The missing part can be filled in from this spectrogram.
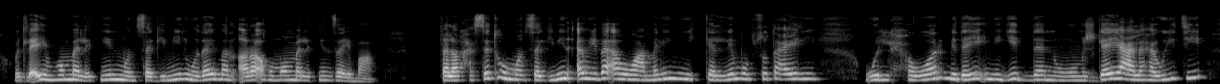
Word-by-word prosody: وتلاقيهم 230 - +2
هُم 225 0 +3
الاتنين 210 +3 0
منسجمين 190 +3 -1
ودايمًا 225 +1 0
آراءهم 205 +1 +1
هُم 205 0 -1
الاتنين 195 +1 -6
زي 180 -3 -2
بعض. 135 -4 -11 0.5
فلو 195 0 +5
حسيتهم 250 +7 -1
منسجمين 220 +5 0
أوي 265 0 +3
بقى 250 -2 +2
وعَمَّالين 235 +4 +1
يتكلموا 230 +2 -1
بصوت 250 +1 -7
عالي، 255 0 -1 0.5
والحوار 210 +5 -1
مضايقني 245 -1 +1
جدًا 215 -3 -3
ومش 190 -2 -6
جاي 250 +7 +4
على 225 -4 +4
هَويتي، 280 - -2
220 Hz, 130 wpm, -22 LUFS, 200-250 Hz, 0.5 s, فلو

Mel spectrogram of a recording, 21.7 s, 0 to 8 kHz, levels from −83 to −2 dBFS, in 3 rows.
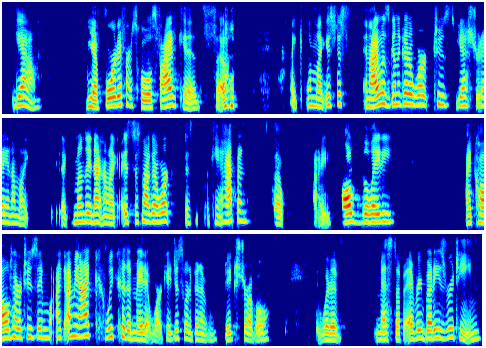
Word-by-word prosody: Yeah. 230 -6 0 0.8
We 215 - 0
have 190 -2 +4
4 225 +2 +6
different 240 -2 0
schools, 185 -4 0
5 230 +5 +5
kids, 165 -2 -5
so, 235 +2 0 0.8
like, - - -9
I'm, 230 -1 -3
like, 210 0 -1
it's 250 0 -3
just 280 0 -7 0.2
and 210 - -5
I 210 +4 +10
was 280 -5 +1
gonna 270 +1 -2
go 280 +1 +3
to 270 - +5
work 250 -1 -1
Tues 255 -3 -4
yesterday, 225 -1 -3
and 205 - -6
I'm, 195 - -7
like - - -8 0.4
like, - - -8
Monday 225 +2 -1
night, 215 -1 +4
I'm, 195 - -1
like, 185 -1 -2
"It's 220 - -3
just 220 +1 -10
not 230 -2 +4
gonna 225 -1 +2
work, 245 +1 0 0.2
It's 190 +1 -9
it - - -22
can't 205 -1 -7
happen," 245 +2 +1 0.4
so - - -2 0.4
I - - -7 0.2
called 215 0 +9
the 220 - +2
lady 225 +1 +2 1.1
I 200 - +1
called 215 +2 +4
her 240 -2 +1
Tuesday 235 -1 -4
mor 230 0 -7
Iike, 230 +1 -3
I 265 - +5
mean 275 -1 +2
I 285 +2 +7
c - - -27 0.2
we 250 +2 0
coulda 245 -5 -1
made 185 -1 +1
it - - -1
work, - - -7
it 185 -2 -4
just 215 0 -7
would've 195 -3 -5
been 185 -1 -4
a 160 - -8 0.3
big 175 +1 -5
struggle. 185 +2 -5 0.7
It - - -13
would've 175 -1 -1 0.5
messed 180 0 -4
up 175 - -5
everybody's 215 +1 0
routine. 220 -8 -5
220 Hz, 200 wpm, -25 LUFS, 195-240 Hz, 1.1 s, I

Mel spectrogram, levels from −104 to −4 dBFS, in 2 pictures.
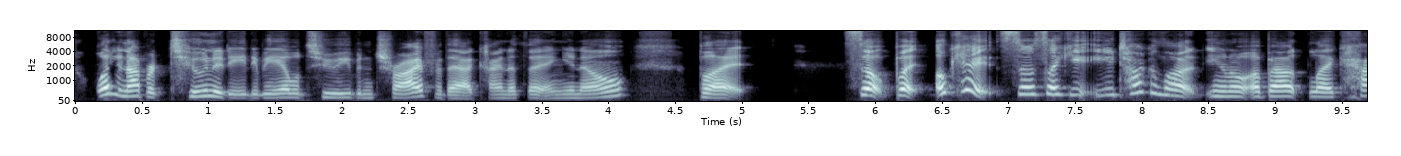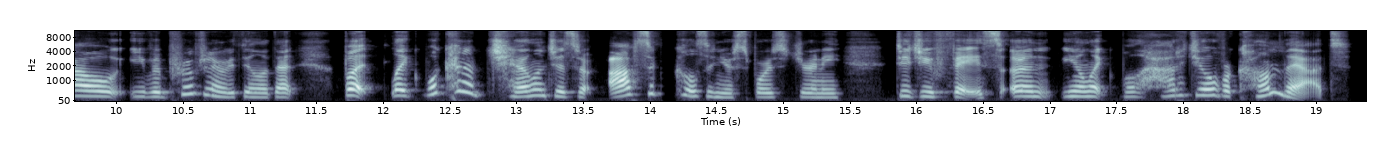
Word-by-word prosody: what 320 +4 +6
an 260 - -3
opportunity 230 -5 +1
to 170 - -8
be 180 +1 -5
able 190 0 -2
to 195 - -6
even 185 -2 -8
try 180 +6 +4
for 175 - -15
that 150 -3 -1
kinda 160 0 -6
thing, 165 -1 -6
you 175 - -9
know. 210 - -1 0.5
But - - +3 0.7
so 300 -2 +5
but 290 +2 +7
okay - - +4
so, 370 -8 +2
it's, 340 +1 -2
like, 325 0 +5
y 305 - 0
you 295 +3 -7
talk 395 +7 -1
a - - -5
lot 295 -7 +2
you 245 -1 -4
know, 235 -1 +1
about 240 +1 +5
like, 215 -1 0
how 245 -3 +2
you've 225 -1 -11
improved 340 - -6
and 285 - -5
everything 210 -1 -6
like 200 -1 -6
that, 205 -1 0 0.4
but, 285 - +6 0.2
like, 270 -2 +1
what 345 +5 -3
kinda 445 -4 -2
challenges 230 -1 +1
or - - -3 0.2
obstacles 315 -9 +3
in 220 - -10
your 195 -1 -8
sports 200 +1 -6
journey 190 -1 -8 0.4
did 245 -3 -2
you 230 -1 -1
face, 455 - 0
and, 235 -1 +1
you 240 +2 -5
know - - 0
like 230 - 0
well 220 0 -10
how 260 - -6
did 285 +2 -10
you 285 - -1
overcome 260 - -3
that? - - -1
235 Hz, 190 wpm, -24 LUFS, 200-290 Hz, 0.7 s, but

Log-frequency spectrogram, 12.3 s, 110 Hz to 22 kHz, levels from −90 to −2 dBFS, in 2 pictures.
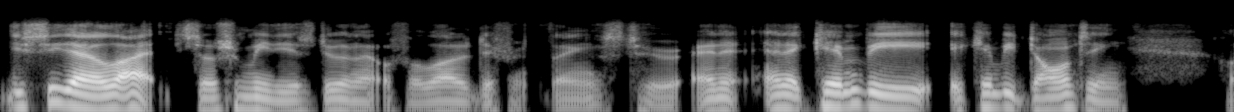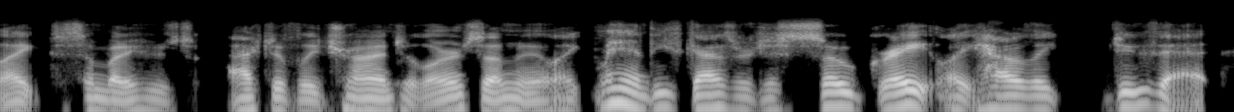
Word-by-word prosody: you 140 - -4
see 175 +5 +1
that 135 -5 +10
a - - +9
lot. 130 - +9
Social 110 +2 -3
media 100 -4 -2
is 95 -1 -8
doing 105 0 -3
that 90 -1 -5
with - - -13
a 85 - -8
lot 95 +1 -2
of 90 - -9
different - - -12
things, 70 +3 -9
too, - - -9
and 105 +2 0
it - - -3
and 125 +1 +2
it 110 -4 0
can 145 +2 +3
be 120 -6 +3
it - - -6
can 135 -1 -1
be 135 -1 -1
daunting, 110 -6 -1 0.5
like, - - -2
to - - -11
somebody 105 -3 -2
who's 100 -4 -10 0.2
actively 110 -2 -3
trying 105 -2 0
to 105 - -6
learn 110 +4 0
something, 100 -5 -1
like, 100 - -7
"Man, 155 -4 0
these 135 0 -6
guys 125 0 0
are 110 - -7
just 105 0 -2
so 140 0 +1
great, 140 +5 +4
like, - - -4
how 120 +1 +2
do 120 - -3
they 115 -1 -3 0.3
do 140 +2 -3
that?" - - -3
110 Hz, 245 wpm, -24 LUFS, 100-130 Hz, 0.5 s, that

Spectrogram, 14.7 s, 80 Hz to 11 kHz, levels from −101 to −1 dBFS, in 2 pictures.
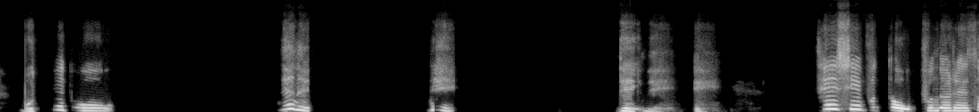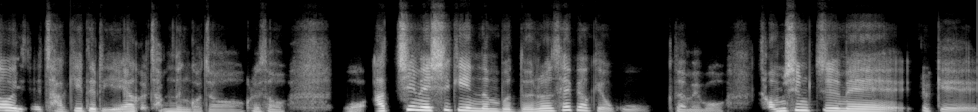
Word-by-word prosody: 못해도 265 +2 -1 1.3
네네. 390 -9 +4 1.0
네. 255 -5 -3 1.2
네네. 210 -6 0 0.2
예. - - -9 0.7
3:00 405 -1 +4
부터 290 -2 +2
오픈을 270 -9 +5
해서 260 +2 +3
이제 210 -3 -3
자기들이 205 0 -4
예약을 210 +2 -2
잡는 195 -2 -7
거죠. 160 -1 -14
그래서 - - -12 0.4
뭐 - - -10
아침에 330 -5 +4
식이 300 0 +1
있는 225 -5 +1
분들은 200 +4 -1
새벽에 295 0 -2
오고 - - -14
그다음에 - - -11
뭐 - - -16 0.3
점심쯤에 230 -3 0
이렇게 205 -7 -9
235 Hz, 245 characters per minute, -24 LUFS, 205-285 Hz, 1.3 s, 오픈을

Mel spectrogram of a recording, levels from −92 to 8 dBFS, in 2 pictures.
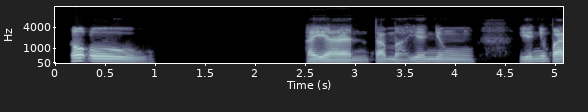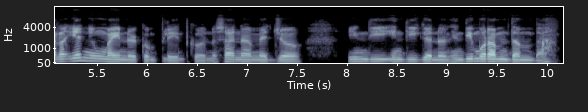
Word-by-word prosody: Oo. 145 - +3 1.5
Ayan, 125 -6 +4
tama 130 -4 -3
'yan 135 +2 -2
yung 135 -1 -6 0.7
'yan 150 +3 0
yung 155 - -18
parang 150 0 +5
yan 190 +1 +3
yung 160 - -4
minor 130 -4 +2
complaint 110 -3 -8
ko 105 -1 -9
na 100 - -12
sana 130 -2 -1
medyo 120 -1 -4 0.5
hindi 135 -1 -4
hindi 130 -1 -5
gano'n 120 -2 -1
hindi 130 +3 -1
mo 155 - 0
ramdam 130 -5 +2
ba 100 +2 -5
130 Hz, 135 wpm, -24 LUFS, 120-140 Hz, 1.5 s, parang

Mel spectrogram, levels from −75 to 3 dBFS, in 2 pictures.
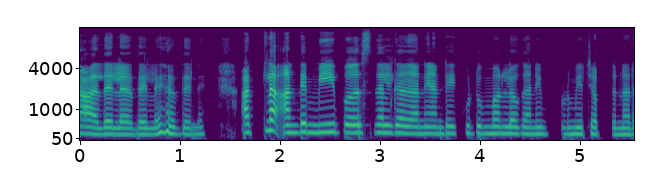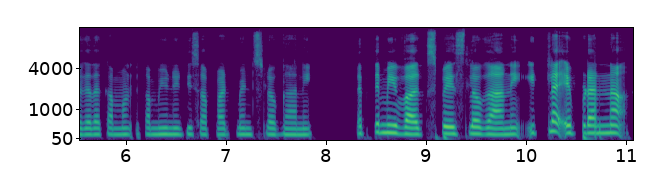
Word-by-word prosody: అదేలే. 205 0 +2
అదేలే. 200 +3 -2
అదేలే. 205 0 -7 0.5
అట్లా 320 +6 +5
అంటే 255 +2 +3
మీ 260 +1 +5 0.2
పర్సనల్‌గా 250 -1 0
గాని, 225 0 -1
అంటే 225 +1 -4 0.2
కుటుంబంలో 225 -1 -2
గాని, 215 0 -3
ఇప్పుడు 205 0 -12
మీరు 210 - -3
చెప్తున్నారు 200 -1 -5
కదా! 200 0 -2
కమ్ 200 0 -5 0.2
కమ్యూనిటీస్ 200 0 -4
అపార్ట్‌మెంట్స్‌లొ 200 0 -6
గాని, 190 0 -4 0.5
లేపోతే 245 +4 -3
మీ 250 - +6
వర్క్ 200 -1 +4
స్పేస్‌లొ 220 -1 +2
గాని 195 +1 +3 0.2
ఇట్లా 305 +5 +4
ఎప్పుడన్నా 245 +1 +3
210 Hz, 140 wpm, -22 LUFS, 200-240 Hz, 0.5 s, మీ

